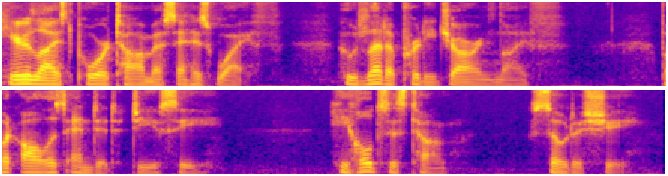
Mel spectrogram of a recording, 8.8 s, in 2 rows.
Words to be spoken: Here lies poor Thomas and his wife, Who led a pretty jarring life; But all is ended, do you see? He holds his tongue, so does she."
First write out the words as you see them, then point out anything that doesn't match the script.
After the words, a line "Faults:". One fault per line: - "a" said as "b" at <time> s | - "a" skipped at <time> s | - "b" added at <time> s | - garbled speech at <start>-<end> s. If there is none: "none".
Here lies poor Thomas and his wife, Who led a pretty jarring life; But all is ended, do you see? He holds his tongue, so does she."
Faults:
none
